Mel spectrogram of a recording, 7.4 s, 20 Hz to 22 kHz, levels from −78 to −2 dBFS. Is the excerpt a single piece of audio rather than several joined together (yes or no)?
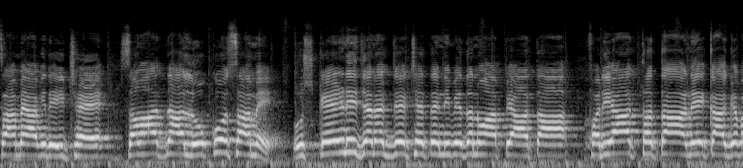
no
